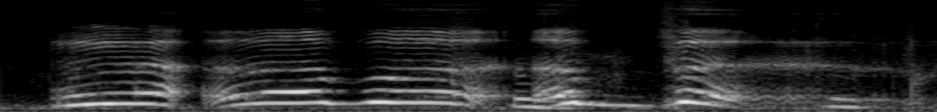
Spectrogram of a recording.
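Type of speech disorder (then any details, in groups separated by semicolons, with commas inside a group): Pseudobulbar dysarthria; cerebral palsy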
